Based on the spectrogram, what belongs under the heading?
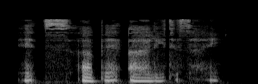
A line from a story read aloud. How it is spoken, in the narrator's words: he says, his voice frail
